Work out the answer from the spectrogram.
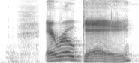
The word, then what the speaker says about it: eroge: I don't generally talk with people with mouth noises on how to pronounce this stuff. Etchi? No and no. Okay, I'm just completely wrong. Eroge.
